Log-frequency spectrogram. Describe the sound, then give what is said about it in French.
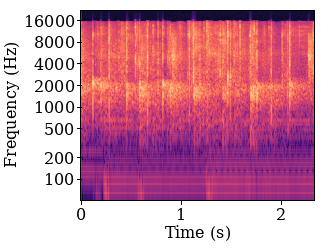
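An audience applauding, a steady dense patter of many hands clapping at once, moderately loud and continuous throughout, with a low hum underneath. “On peut, on peut applaudir une nouvelle fois, s'il vous plaît, merci.”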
